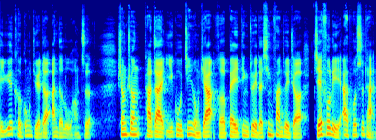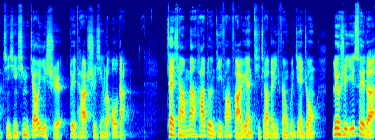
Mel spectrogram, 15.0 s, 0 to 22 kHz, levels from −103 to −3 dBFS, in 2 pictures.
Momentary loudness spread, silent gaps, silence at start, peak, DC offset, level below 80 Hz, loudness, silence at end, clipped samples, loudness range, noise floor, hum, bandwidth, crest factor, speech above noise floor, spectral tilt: 11 LU; 14.04-14.15 s; 0 s; -6 dBFS; under 0.1%; -70 dBFS; -29 LUFS; 0 s; under 0.1%; 3 LU; -71 dBFS; none; over 20 kHz; 24 dB; 42 dB; -5 dB/octave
